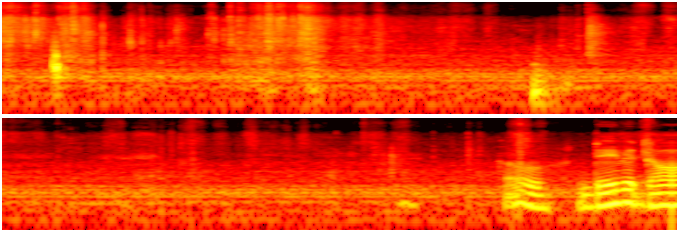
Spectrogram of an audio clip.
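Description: Trading cards slide and flick against each other in the hands.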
